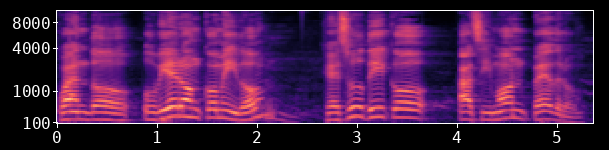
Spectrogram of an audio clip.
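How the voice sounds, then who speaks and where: Slow, smooth-voiced man reading scripture. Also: a little high, animated, fairly bright tone. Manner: measured, deliberate reading. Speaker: scripture reader. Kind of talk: slow Bible reading aloud.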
